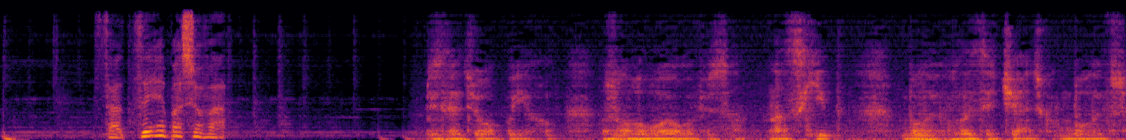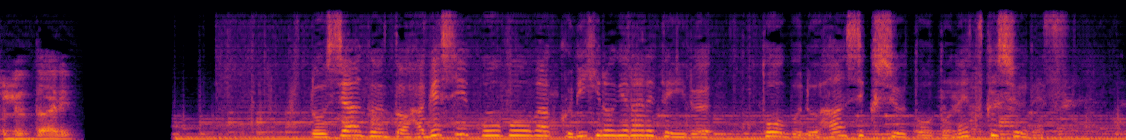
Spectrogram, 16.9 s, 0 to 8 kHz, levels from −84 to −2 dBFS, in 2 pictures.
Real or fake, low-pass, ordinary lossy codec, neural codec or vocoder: fake; 7.2 kHz; none; vocoder, 24 kHz, 100 mel bands, Vocos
